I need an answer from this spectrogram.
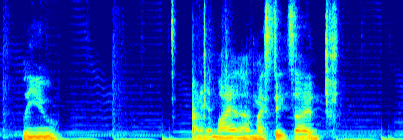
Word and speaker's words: Liu: I think it's Liu, like Leo or something. Liu.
